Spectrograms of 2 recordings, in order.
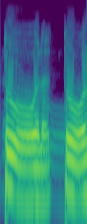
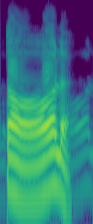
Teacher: ਇੱਥੇ ਲੱਗਿਆ ਕਨੌੜਾ ਪੜਨਾ ਧੌਲ ਮੂੰਹ ਖੋਲ ਕੇ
